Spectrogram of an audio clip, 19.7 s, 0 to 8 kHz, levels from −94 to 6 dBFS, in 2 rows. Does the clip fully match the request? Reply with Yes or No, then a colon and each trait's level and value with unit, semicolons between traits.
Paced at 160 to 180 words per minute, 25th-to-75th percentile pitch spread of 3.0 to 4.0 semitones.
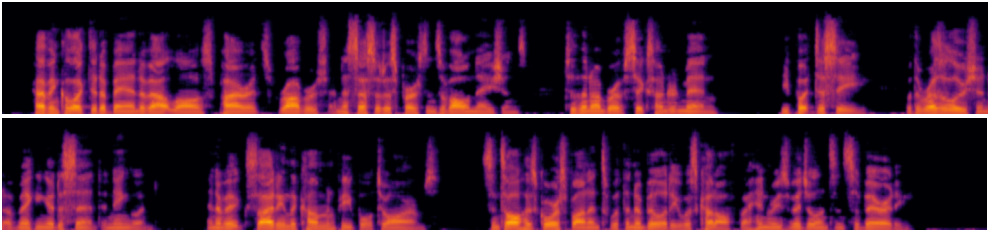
Yes: average, 175 wpm; average, 3.3 semitones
